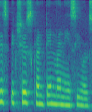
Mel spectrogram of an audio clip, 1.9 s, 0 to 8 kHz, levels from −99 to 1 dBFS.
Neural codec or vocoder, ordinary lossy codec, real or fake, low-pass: none; none; real; none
